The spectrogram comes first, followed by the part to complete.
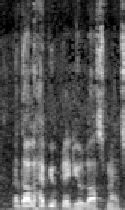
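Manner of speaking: plain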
